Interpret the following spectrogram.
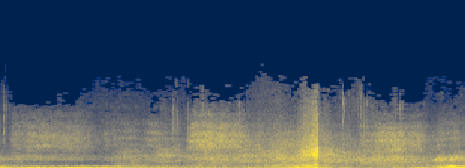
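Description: Electronic bass music playing in a DJ mix: a low, stepping bassline under a rising noise sweep that builds to a hit about four seconds in, with the track getting louder again right at the end.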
